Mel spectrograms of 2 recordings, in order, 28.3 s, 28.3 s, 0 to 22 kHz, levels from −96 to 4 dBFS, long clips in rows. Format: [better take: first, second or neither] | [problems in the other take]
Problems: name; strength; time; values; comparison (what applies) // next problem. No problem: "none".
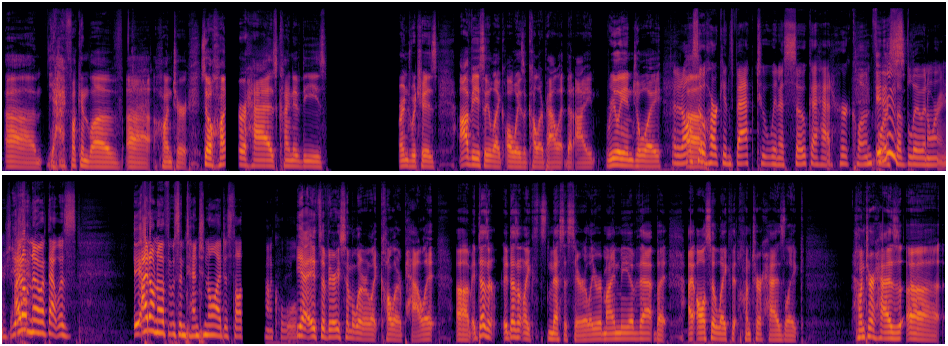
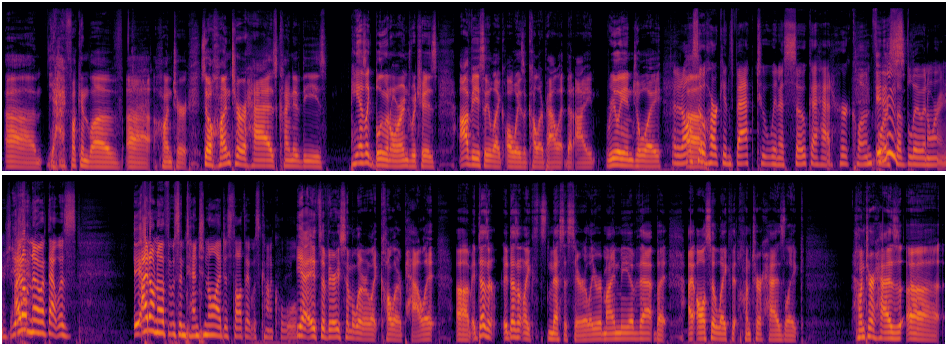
second | audio cutting out; at 3.5 s, at 5 s for 1 s and at 18 s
